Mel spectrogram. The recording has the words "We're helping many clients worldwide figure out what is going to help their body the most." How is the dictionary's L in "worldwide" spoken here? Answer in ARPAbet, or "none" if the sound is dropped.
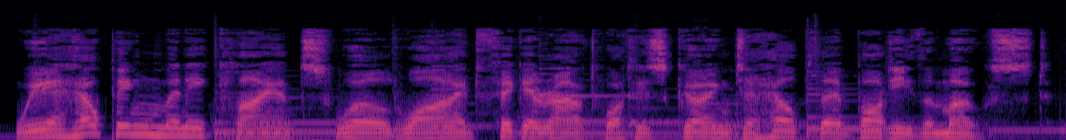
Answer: L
